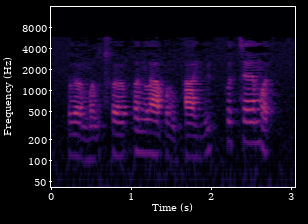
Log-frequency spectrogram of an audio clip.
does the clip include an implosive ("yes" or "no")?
no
